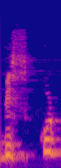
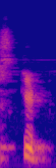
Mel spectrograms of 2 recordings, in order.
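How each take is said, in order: First: The second syllable has an 'oo' vowel. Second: The second syllable has an 'i' vowel. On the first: The speaker calls it wrong. "इसे बिस्कुट नहीं पढ़ेंगे दोस्तों" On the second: The speaker calls it right. "तो इसे हम लोग क्या पढ़ेंगे"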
